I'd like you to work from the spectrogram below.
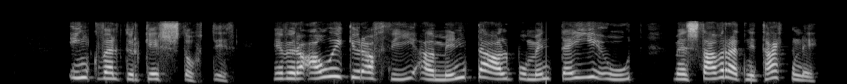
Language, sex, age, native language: Icelandic, female, 50-59, Icelandic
